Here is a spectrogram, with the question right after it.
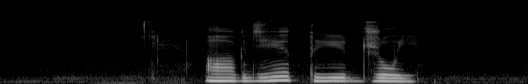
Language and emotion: Russian, neutral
